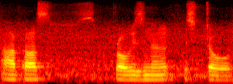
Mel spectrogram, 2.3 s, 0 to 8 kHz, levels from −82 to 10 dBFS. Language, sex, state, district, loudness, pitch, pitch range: Hindi, male, Uttar Pradesh, Hamirpur, -21 LUFS, 120 Hz, 115-120 Hz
